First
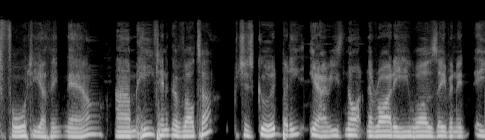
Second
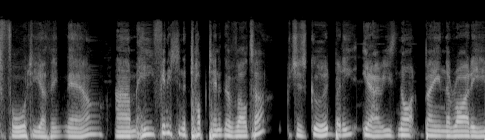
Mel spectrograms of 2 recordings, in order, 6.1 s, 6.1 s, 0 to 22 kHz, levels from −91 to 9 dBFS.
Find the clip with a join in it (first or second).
first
